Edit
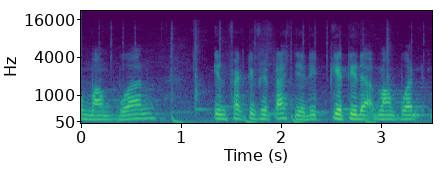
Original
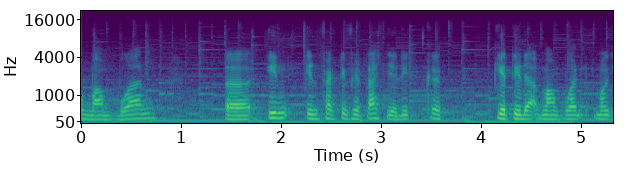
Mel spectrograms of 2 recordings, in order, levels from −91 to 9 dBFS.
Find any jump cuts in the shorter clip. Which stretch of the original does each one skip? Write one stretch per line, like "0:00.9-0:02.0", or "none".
0:01.2-0:02.1
0:03.3-0:04.1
